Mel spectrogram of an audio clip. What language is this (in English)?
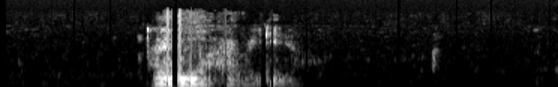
Spanish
